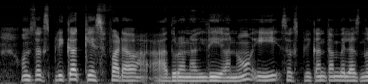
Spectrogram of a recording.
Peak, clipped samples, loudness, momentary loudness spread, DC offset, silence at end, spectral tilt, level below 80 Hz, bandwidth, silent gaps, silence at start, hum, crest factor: -4 dBFS; under 0.1%; -25 LUFS; 6 LU; under 0.1%; 0 s; -5 dB/octave; -52 dBFS; 18.5 kHz; none; 0 s; none; 20 dB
